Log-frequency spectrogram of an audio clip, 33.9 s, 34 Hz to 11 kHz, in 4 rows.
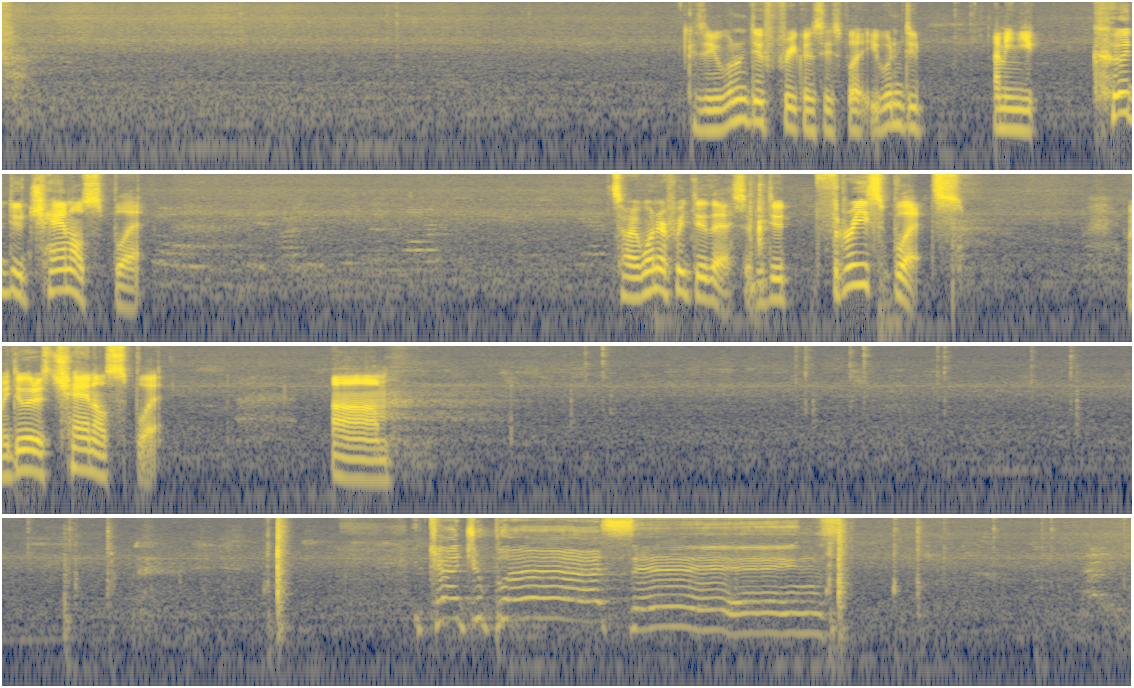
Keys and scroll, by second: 13.9 3, 14.1 Return, 31.7 space.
